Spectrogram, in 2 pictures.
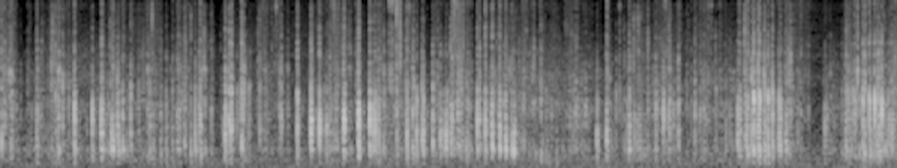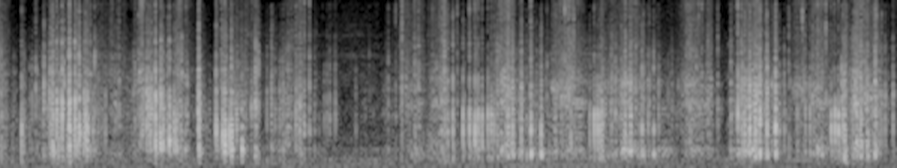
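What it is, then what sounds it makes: Cardboard box squeezed by hand. A closed cardboard puzzle box is gripped and squeezed with fingertips and thumbs, then turned and held on its side. It gives a steady stream of dry, squeaky crinkling and crackling, mostly midrange with almost no low end. The sound comes in short bursts that swell and fade as the grip shifts.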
